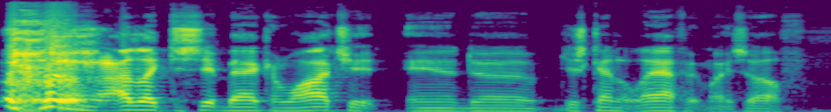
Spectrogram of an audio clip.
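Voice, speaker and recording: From a room at home with a green screen, a man hosts a casual live stream about politics, sarcastic and rambling, with lots of fillers and restarts. His voice is lowish and creaky, at a normal speed.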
